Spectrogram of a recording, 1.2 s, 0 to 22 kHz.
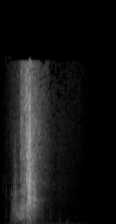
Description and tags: Page Turn 16
23/36 of Various Book manipulations... Page turns, Book closes, Page
read, book, magazine, flip, flick, reading, turn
